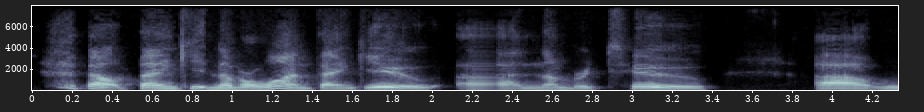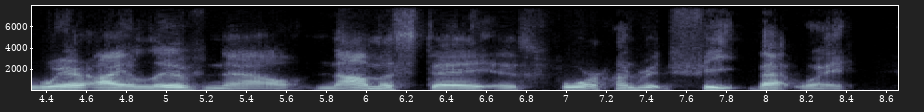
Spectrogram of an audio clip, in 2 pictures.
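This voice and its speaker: Set against a quiet background with a dry, close sound and no echo, a man speaks at a very slow pace, his fairly high pitch showing ordinary variation. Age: 60s. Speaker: workshop facilitator. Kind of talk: online workshop introductions. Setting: video call.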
